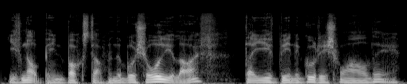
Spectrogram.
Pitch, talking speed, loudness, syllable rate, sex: 90 Hz, 265 wpm, -20 LUFS, 6.3 syllables/s, male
